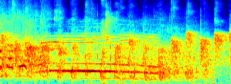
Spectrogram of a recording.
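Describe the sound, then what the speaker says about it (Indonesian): Students clapping for their group in a classroom, a dense sustained patter of many hands with some crowd noise running throughout the whole stretch. "kasih tepuk tangan dulu ya buat kelompok"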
